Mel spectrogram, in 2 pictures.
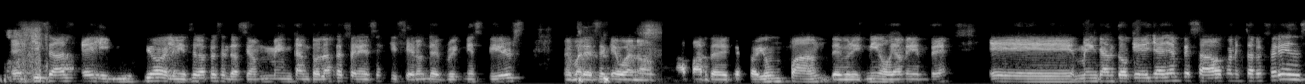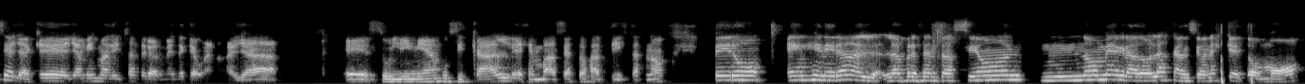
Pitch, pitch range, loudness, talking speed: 155 Hz, 130-195 Hz, -18 LUFS, 170 wpm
